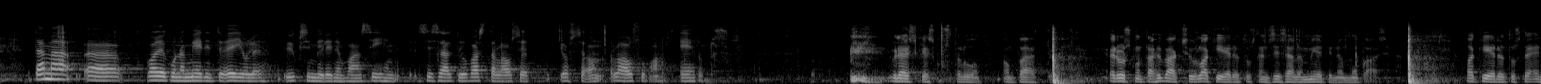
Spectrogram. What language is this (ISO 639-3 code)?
fin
